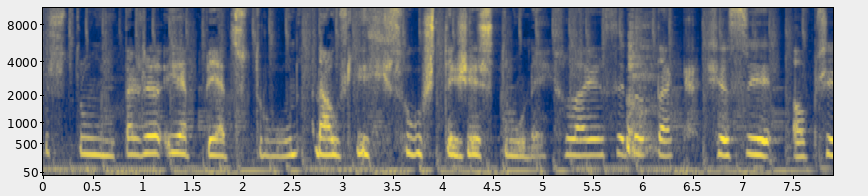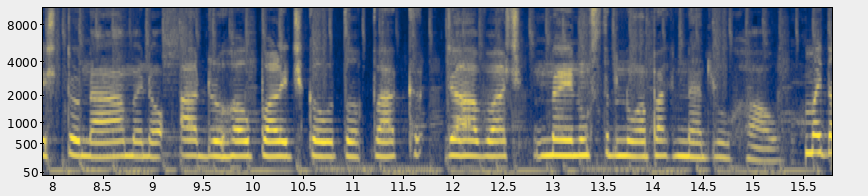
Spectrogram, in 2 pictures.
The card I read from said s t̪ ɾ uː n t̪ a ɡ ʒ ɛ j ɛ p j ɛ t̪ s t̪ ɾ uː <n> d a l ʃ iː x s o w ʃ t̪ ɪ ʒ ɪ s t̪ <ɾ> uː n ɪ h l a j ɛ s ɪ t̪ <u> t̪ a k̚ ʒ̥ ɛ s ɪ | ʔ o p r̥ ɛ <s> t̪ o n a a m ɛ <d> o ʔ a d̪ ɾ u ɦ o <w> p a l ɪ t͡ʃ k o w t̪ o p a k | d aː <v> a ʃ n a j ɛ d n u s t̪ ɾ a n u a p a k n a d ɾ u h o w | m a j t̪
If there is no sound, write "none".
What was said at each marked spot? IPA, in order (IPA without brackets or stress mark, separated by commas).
n, ɾ, o, ʃ, n, w, v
